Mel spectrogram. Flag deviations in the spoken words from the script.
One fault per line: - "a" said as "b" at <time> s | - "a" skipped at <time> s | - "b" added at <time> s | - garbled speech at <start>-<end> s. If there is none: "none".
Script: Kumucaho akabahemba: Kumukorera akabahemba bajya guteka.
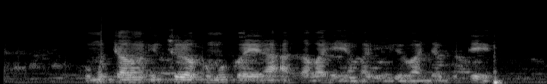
- "akabahemba" said as "inshuro" at 1.6 s
- "ibyo" added at 3.8 s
